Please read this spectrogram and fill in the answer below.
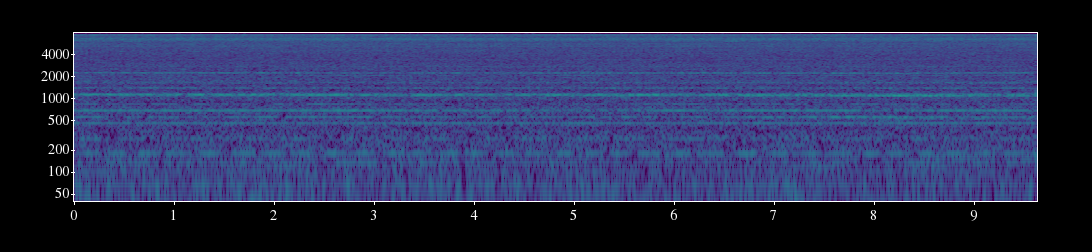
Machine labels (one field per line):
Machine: fan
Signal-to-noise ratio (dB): 0 dB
